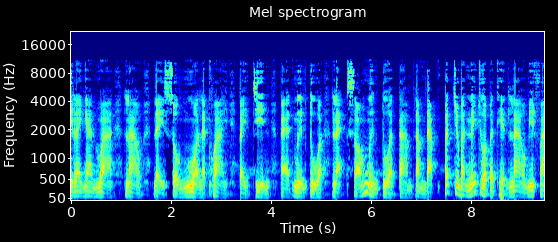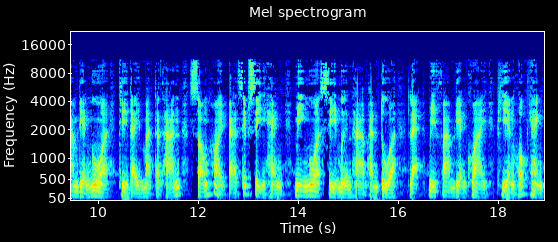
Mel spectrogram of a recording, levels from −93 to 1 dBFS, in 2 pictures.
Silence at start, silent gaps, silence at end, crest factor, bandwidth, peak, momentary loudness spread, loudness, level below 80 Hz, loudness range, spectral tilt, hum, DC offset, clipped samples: 0 s; none; 0 s; 20 dB; 11.5 kHz; -16 dBFS; 5 LU; -34 LUFS; -66 dBFS; 1 LU; -2.5 dB/octave; none; under 0.1%; under 0.1%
